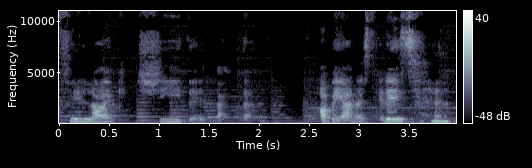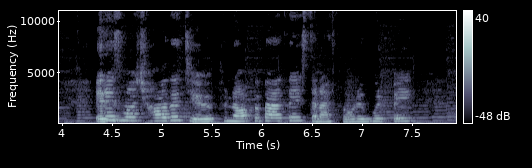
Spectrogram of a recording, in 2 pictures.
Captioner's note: nervous giggle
